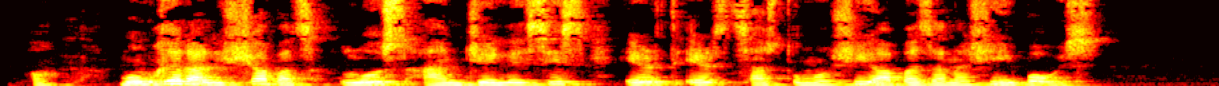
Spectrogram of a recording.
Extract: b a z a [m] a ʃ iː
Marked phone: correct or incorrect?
incorrect: n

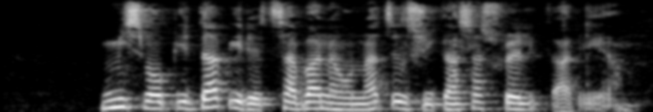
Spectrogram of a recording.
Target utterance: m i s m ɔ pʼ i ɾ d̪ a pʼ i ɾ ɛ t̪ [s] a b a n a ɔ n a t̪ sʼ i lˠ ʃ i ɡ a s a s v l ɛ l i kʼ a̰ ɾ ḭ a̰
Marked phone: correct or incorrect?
correct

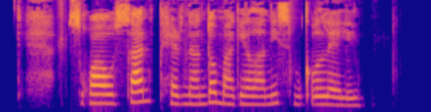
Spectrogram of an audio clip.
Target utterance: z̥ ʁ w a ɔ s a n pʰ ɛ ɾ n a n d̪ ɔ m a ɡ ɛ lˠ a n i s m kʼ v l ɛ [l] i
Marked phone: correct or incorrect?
correct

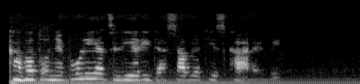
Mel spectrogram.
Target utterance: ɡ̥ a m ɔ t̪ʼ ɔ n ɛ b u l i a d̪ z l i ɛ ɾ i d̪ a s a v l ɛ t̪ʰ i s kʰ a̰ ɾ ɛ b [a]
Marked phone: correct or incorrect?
incorrect: i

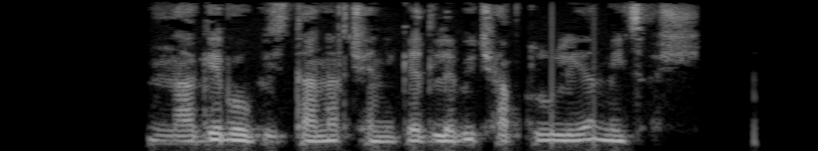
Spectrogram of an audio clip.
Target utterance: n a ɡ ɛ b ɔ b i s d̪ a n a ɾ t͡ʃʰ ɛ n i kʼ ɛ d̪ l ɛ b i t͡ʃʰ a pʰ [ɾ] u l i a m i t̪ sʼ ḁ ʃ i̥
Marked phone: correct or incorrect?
incorrect: l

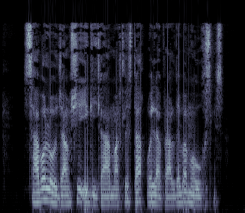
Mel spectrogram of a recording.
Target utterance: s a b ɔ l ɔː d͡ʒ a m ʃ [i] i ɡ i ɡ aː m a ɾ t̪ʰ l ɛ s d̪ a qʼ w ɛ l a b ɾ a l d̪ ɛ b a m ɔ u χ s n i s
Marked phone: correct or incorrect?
correct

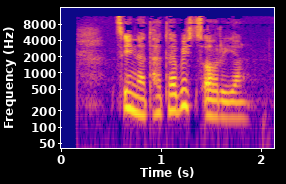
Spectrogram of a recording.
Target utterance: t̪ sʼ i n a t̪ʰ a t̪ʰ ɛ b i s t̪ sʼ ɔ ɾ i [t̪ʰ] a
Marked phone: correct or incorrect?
incorrect: none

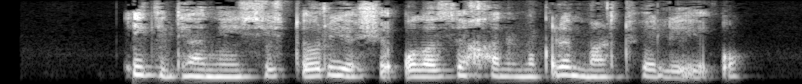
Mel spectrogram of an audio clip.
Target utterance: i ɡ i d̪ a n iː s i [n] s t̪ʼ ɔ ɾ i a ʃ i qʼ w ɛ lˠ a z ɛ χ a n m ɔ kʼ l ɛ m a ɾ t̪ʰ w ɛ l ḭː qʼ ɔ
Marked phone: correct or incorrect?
incorrect: none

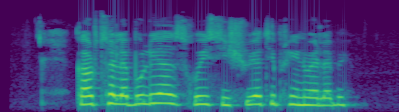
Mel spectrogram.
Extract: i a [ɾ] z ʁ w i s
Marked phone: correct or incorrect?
incorrect: none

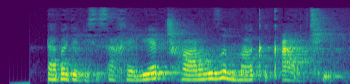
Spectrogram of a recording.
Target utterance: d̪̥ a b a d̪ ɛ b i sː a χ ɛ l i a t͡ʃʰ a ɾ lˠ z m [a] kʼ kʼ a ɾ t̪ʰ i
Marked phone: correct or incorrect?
correct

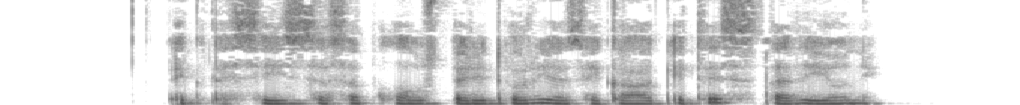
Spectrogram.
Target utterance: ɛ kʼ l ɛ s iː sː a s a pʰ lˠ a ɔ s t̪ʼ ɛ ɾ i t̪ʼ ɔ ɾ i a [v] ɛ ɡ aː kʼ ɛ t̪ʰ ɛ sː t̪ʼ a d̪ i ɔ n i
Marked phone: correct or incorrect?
incorrect: z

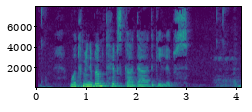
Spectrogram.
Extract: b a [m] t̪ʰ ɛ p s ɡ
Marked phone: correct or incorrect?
correct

